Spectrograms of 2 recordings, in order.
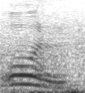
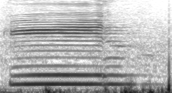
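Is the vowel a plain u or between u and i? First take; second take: plain u; between u-i. First: The vowel is a plain u sound. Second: The vowel sounds between u and i. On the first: The speaker calls it wrong. "maka dibaca bukan un" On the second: The speaker calls it right. "agak-agak mau ke u, agak-agak mau ke i"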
